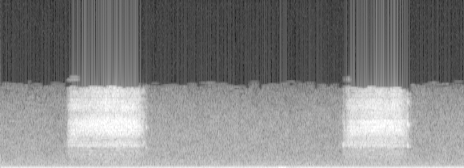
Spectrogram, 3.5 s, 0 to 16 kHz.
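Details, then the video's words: Barn owl owlets, six young being fed at Riet Vell reserve in the Ebro Delta, Spain, in November: two long harsh hissing screeches about two seconds apart, broadband and noisy, with a steady low hum beneath. "ГОДУЄМО ШІСТЬ СОВЕНЯТ. СИПУХА. РІТ-ВЕЛЛ. ЕБРО. ІСПАНІЯ 21-11-23 - BARN OWL. RIET VELL. EBRO. SPAIN"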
